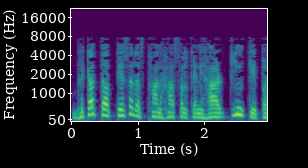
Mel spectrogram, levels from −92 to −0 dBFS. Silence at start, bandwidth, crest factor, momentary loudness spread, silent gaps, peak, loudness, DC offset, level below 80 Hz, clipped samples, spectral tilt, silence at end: 0 s; 8 kHz; 16 dB; 6 LU; none; -4 dBFS; -21 LUFS; under 0.1%; -58 dBFS; under 0.1%; -8 dB/octave; 0 s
